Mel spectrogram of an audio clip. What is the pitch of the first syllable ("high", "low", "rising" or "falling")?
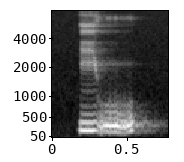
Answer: high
